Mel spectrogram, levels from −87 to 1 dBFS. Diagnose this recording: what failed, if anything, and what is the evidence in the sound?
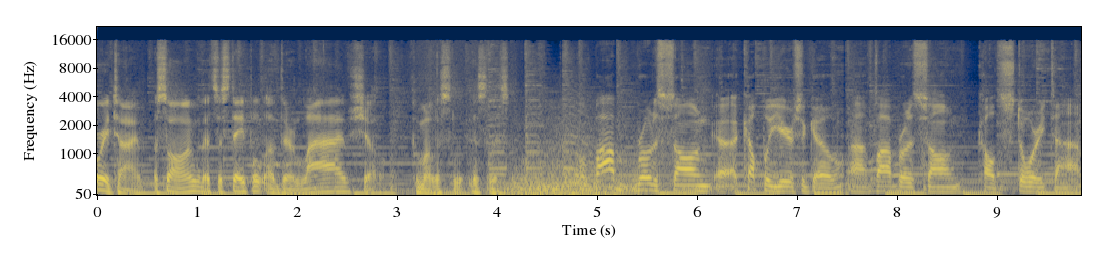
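Network stage, short concealed packet loss at 2.33 and 7.45 s: 40 ms and 20 ms never arrived, so the decoder extended the preceding sound, heard as brief smears.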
